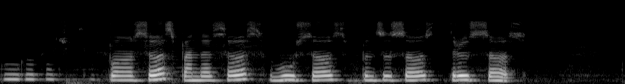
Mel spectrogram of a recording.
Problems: background conversations at intervals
